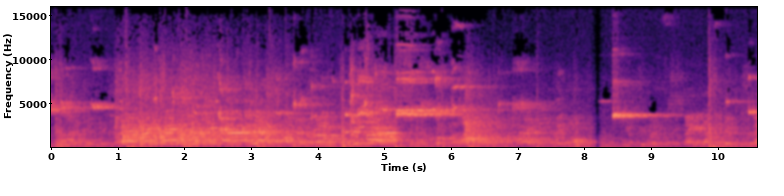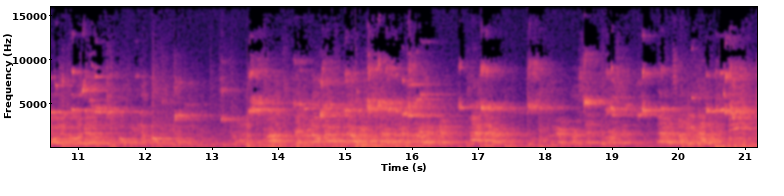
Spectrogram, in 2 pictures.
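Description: Basketball game sounds in an echoing gym: a basketball bouncing on the hardwood floor, with players and coaches calling out and shouting throughout.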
